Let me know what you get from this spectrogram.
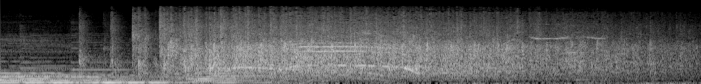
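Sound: audience applause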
